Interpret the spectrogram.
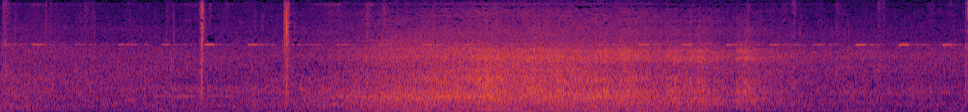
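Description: A Meitetsu electric train passing: its running noise rises from about four seconds in, is loudest a couple of seconds later, then fades. A high electronic beep repeats steadily underneath, and there are two sharp clicks a few seconds in.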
